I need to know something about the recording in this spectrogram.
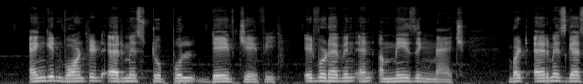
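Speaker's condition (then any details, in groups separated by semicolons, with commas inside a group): No condition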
